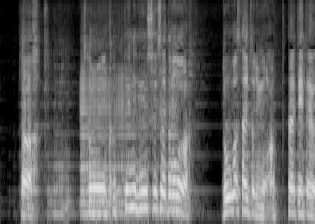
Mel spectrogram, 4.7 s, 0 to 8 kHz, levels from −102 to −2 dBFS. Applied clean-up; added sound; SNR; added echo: neural mask model RNNoise.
